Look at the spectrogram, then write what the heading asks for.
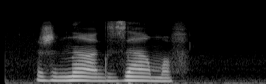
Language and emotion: Russian, angry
